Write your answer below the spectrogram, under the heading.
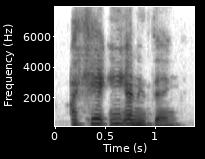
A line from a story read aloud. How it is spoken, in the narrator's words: Bennett mutters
